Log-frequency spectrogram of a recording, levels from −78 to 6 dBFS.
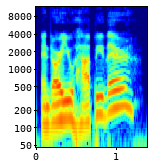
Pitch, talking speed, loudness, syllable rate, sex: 155 Hz, 215 wpm, -14 LUFS, 6.7 syllables/s, male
